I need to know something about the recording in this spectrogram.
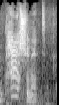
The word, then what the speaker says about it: passionate: Enfatizando la primera sílaba, passionate.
